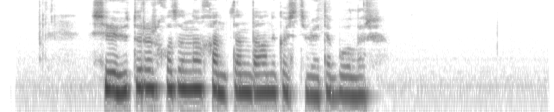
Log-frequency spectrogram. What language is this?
Yakut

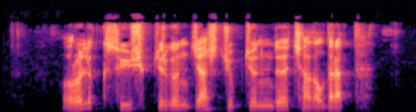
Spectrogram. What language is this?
Kyrgyz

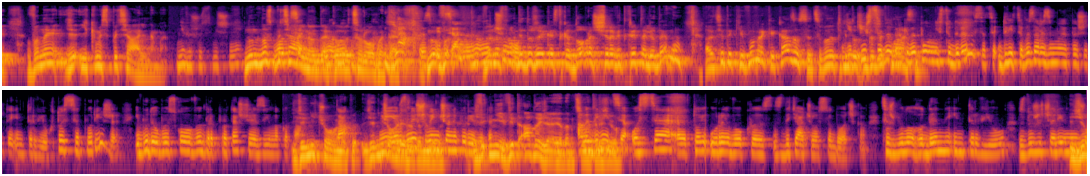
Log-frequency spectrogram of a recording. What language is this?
Ukrainian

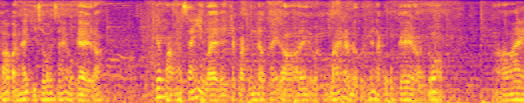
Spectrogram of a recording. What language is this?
Vietnamese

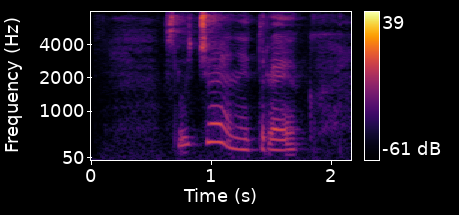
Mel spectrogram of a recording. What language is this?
Russian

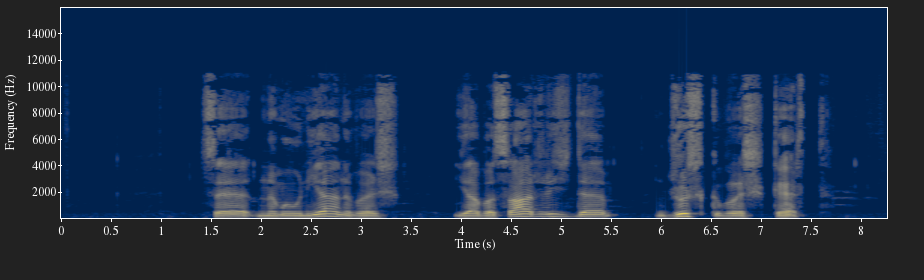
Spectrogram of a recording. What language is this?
Wakhi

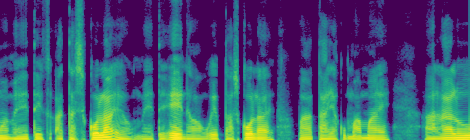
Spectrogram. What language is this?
Larike-Wakasihu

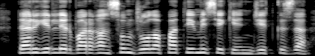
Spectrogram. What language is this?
Kazakh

